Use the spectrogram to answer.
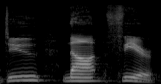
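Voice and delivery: each word slow and deliberate; slow, weighty scripture command; slow emphatic command. Acted. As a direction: lay down "Do not fear." slowly, word by word. Repeating the verse's command.

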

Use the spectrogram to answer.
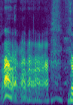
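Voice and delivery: rapid rah-rah-rah animal noise; imitated dog noises. Preacher mimicking the fallen dog, imitated rah-rah noises. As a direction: imitate the dog's rattling cry. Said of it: "falls on the ground and goes".

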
